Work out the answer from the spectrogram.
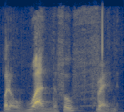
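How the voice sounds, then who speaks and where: A boastful, lonely storybook goat played by a man shows off in swooping, animated tones. The delivery is showy and unhurried, on a slightly dull recording. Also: deep voice, a little hiss or hum. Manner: bragging, showy. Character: boastful lonely male goat on a tower throne.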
